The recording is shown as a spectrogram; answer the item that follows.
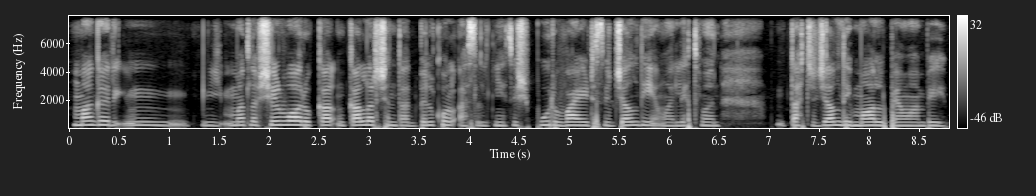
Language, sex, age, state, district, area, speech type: Kashmiri, female, 45-60, Jammu and Kashmir, Baramulla, rural, spontaneous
